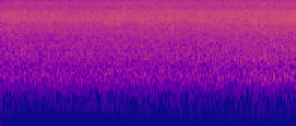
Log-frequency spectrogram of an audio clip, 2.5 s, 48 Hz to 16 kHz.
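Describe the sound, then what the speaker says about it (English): A large spring in the Ozarks gushes up out of the ground, a loud, continuous roar of rushing water close by, with no other sounds. "286 million gallons of water a day. That's a pretty big spring."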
